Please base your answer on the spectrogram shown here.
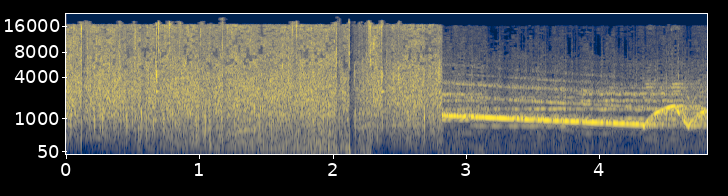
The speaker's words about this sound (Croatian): Poplavljenim ulicama Rijeke sinoć su odjekivali zvukovi sirena vatrogasaca i hitnih službi.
